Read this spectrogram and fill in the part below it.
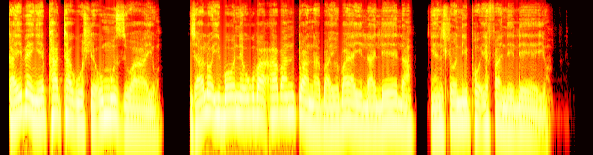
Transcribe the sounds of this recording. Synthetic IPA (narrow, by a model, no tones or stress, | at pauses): ɣajiβɛŋɛpʰatʰaɣuɬɛumuziwajɔ | nd͡ʒʱalɔiβɔnɛuɣuβaʔaβantʼwanaβajɔβajajilalɛla | ŋɛnɬonipʰɔɛfanɛlɛːjɔ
